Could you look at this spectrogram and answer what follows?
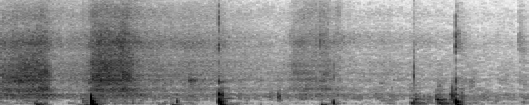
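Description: Chopped radish leaves being stirred in a pan with a wooden spoon: a faint sizzle that fades over the first second or two, and several light knocks of the spoon against the pan.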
